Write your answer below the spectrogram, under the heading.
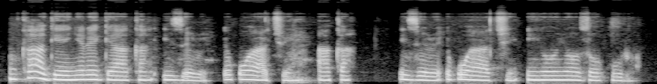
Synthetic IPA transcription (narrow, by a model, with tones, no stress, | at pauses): ŋ̩˨ka˦˨ɡe˨e˨ɲe˦ɾe˦ɡe˨˦a˦ka˦i˦ze˨ɾe˨e˦kʷʊ˦ɣa˨t͡ʃɪ˨˦a˦ka˦ | i˦ze˨ɾe˨ʔe˦kʷʊ˦ɣa˨t͡ʃɪ˨i˦ɦe˦o˦ɲe˦ɔ˦zɔ˦kʷu˦ɾu˨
